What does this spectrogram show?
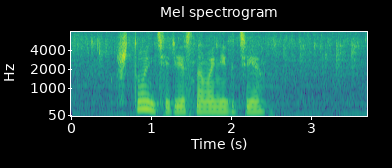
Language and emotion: Russian, neutral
